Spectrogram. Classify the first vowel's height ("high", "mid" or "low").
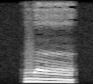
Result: high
